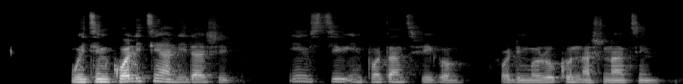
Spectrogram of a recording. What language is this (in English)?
Nigerian Pidgin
